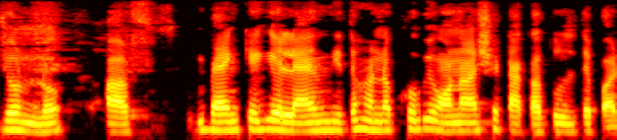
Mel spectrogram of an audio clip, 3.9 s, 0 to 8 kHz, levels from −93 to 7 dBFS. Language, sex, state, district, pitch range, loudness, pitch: Bengali, male, West Bengal, Kolkata, 130-150 Hz, -16 LUFS, 140 Hz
